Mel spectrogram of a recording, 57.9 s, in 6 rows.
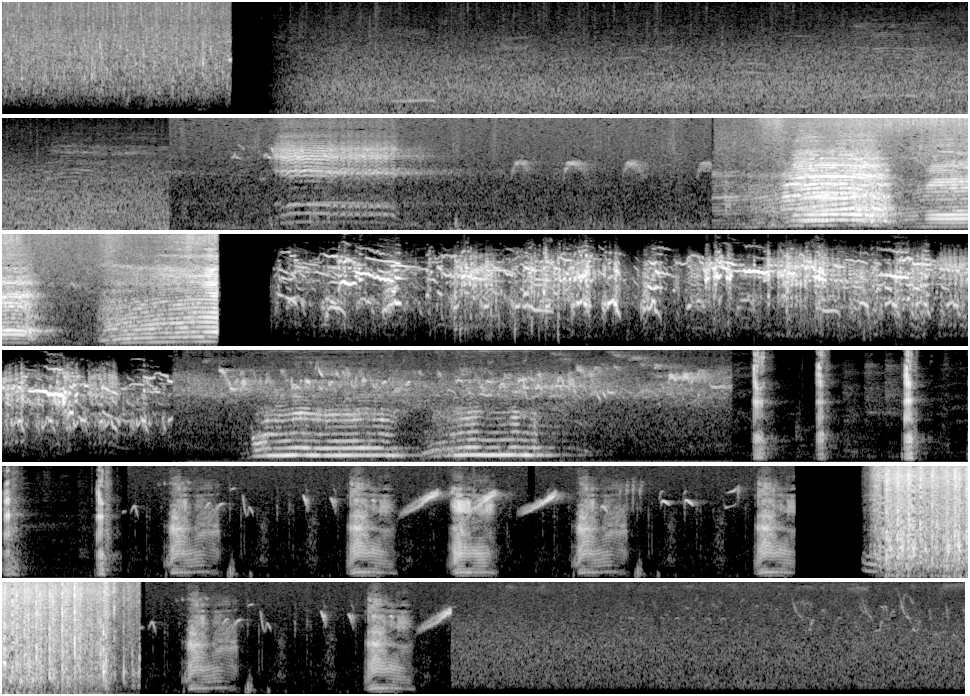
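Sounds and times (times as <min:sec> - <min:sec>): faint sheep bleat: 0:12.4 - 0:14.0.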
